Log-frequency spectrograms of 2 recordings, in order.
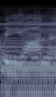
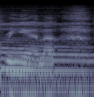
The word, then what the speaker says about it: Rihanna: It's supposed to be Rihanna Fenty. It's not Rihanna, it's Rihanna. So because of this episode, I'm going to try and say it the proper way, sis, okay? Rihanna, because I know she's going to see this one day.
